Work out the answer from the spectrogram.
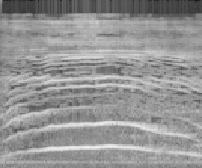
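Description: A wolf howls in one long, smooth, tonal cry that rises in pitch, holds, then slowly sinks, heard alone without voices.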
